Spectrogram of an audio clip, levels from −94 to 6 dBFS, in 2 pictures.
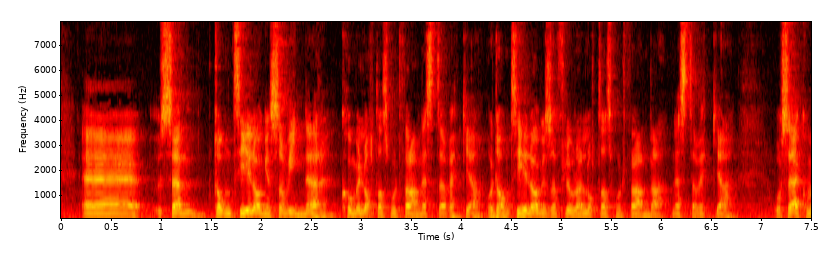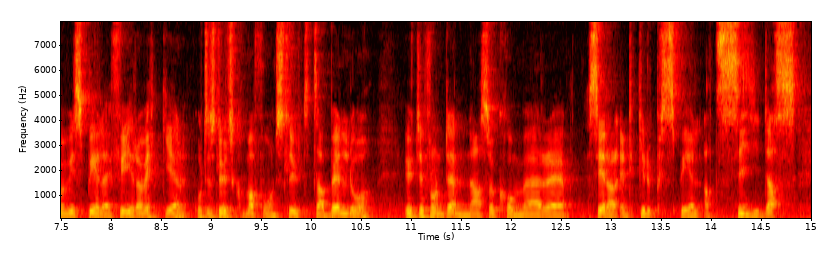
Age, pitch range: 20-39, 110-135 Hz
